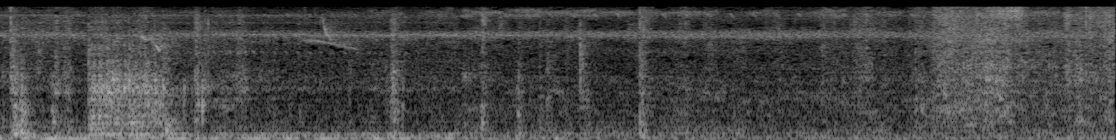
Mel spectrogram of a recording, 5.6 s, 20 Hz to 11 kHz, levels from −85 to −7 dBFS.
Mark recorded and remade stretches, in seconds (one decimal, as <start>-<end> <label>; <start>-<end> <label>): 0.0-0.5 remade; 0.5-2.1 recorded; 2.1-5.6 remade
